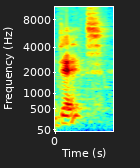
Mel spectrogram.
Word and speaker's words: debt: s-y-m-b-o-l symbol a-m-b-i-g-u-o-u-s ambiguous the b is silent before the letter t as in debt d e b t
